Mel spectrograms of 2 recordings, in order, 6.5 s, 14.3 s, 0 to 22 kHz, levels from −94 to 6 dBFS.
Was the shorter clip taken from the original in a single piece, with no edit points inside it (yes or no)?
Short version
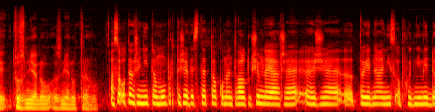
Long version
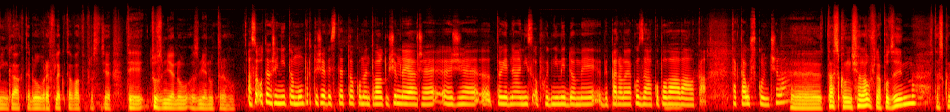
yes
